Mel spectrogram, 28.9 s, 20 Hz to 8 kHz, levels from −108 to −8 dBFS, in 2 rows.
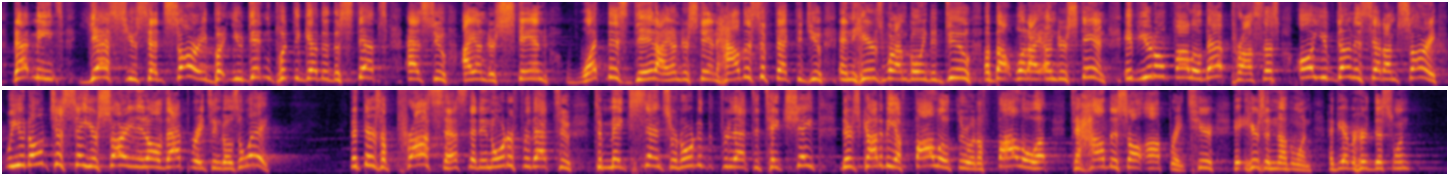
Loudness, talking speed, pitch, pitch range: -25 LUFS, 225 wpm, 275 Hz, 245-310 Hz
